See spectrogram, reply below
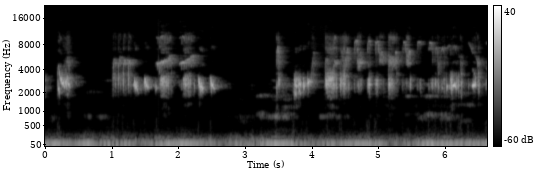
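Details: Lure recording of an orange-headed thrush in full ngeplong song, meant to prompt caged birds to answer: rich, rapid warbled phrases with buzzy trills and high twitters, one brief gap midway, over a low background hum.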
